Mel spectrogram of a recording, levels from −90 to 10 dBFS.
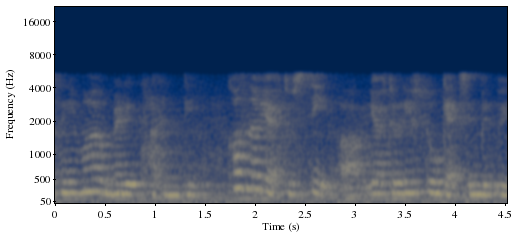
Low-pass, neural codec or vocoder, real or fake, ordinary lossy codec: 5.4 kHz; codec, 16 kHz in and 24 kHz out, 1 kbps, XY-Tokenizer; fake; none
